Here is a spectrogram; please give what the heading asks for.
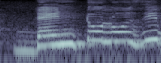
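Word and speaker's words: Odontology: लिखा जाता है ओ से जब आप प्रोनाउंस करते हो तो ओ साइलेंट हो जाता है और हम इस ब्रांच को इस शाखा को हम डेंटोलॉजी कह देते हैं।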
